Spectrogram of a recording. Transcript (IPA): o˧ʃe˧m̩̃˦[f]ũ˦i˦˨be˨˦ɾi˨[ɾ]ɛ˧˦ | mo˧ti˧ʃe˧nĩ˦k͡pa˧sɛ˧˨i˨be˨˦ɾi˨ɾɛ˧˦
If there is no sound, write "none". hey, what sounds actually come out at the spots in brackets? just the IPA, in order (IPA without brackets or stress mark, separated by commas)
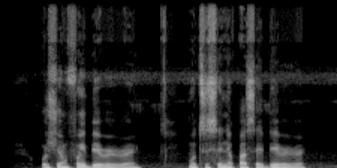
f, ɾ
